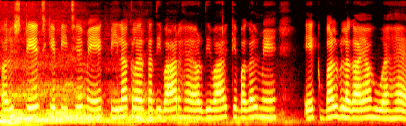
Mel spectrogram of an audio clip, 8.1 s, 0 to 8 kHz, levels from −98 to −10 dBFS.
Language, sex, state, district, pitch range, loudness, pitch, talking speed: Hindi, female, Jharkhand, Garhwa, 195-210 Hz, -17 LUFS, 200 Hz, 150 wpm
